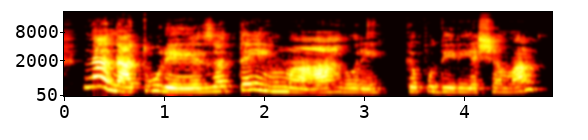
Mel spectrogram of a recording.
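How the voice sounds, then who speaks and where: Audible room echo is present. The speaker is a woman. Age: 70s. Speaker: spiritist talk host. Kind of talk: informal spiritual lecture. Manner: conversational, hesitant.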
